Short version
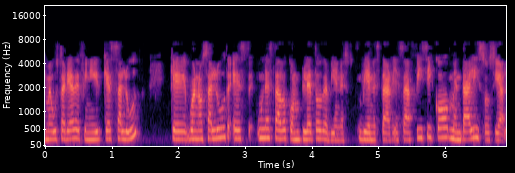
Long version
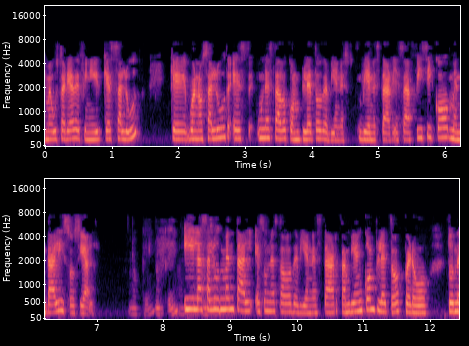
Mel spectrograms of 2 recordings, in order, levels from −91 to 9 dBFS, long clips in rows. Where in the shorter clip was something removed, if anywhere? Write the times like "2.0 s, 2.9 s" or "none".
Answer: none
